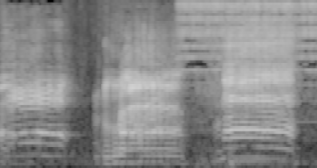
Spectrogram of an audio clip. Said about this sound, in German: Und auch die anderen Schulschafe Maxi, Bella und Linda begrüßen Lilly mit kräftigem Geblöke.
